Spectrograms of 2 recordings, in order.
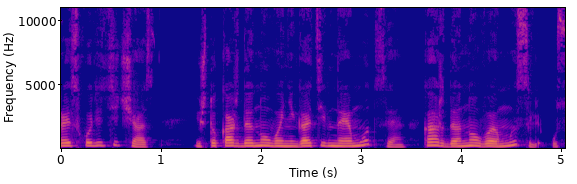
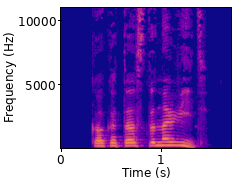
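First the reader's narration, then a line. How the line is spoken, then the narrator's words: Shouting. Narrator (Russian): закричал он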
